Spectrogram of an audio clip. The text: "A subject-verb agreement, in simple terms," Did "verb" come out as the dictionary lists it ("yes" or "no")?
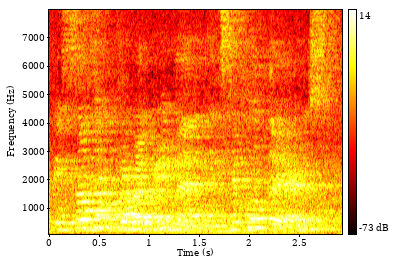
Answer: no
